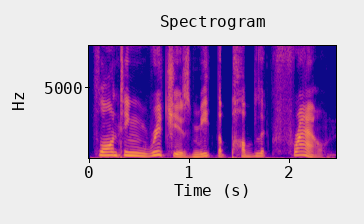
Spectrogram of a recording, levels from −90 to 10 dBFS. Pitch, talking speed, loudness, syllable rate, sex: 180 Hz, 145 wpm, -20 LUFS, 3.8 syllables/s, male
